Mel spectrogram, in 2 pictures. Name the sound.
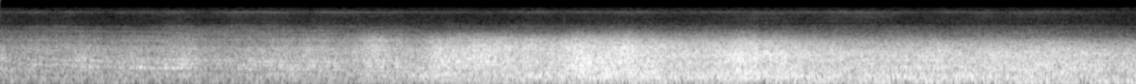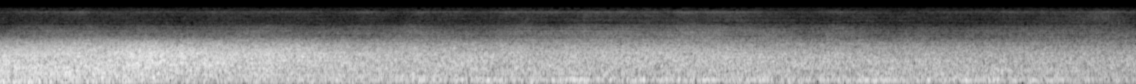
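jet airliner arriving at Dallas Love Field at night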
